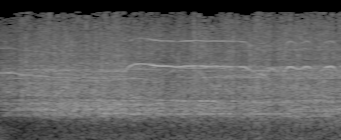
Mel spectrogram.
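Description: Steady, dense applause from a crowd fills the whole stretch at an even loudness, with a faint high whistle-like tone gliding above the clapping partway through.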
